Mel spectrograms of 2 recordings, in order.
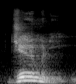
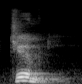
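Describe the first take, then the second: The two takes are said the same way.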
